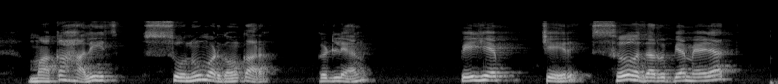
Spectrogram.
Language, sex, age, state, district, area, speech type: Goan Konkani, male, 60+, Goa, Canacona, rural, read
